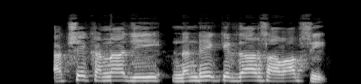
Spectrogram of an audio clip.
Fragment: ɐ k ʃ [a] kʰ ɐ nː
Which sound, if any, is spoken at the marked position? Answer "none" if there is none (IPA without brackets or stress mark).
e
